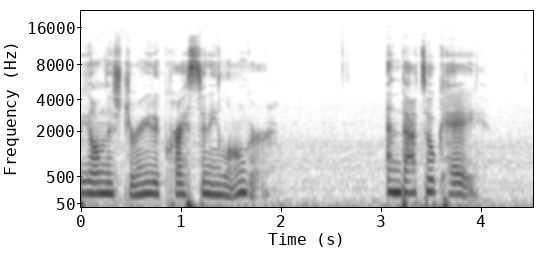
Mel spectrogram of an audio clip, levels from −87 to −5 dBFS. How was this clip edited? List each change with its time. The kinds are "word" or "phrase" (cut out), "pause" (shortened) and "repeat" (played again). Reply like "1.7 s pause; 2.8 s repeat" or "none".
none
